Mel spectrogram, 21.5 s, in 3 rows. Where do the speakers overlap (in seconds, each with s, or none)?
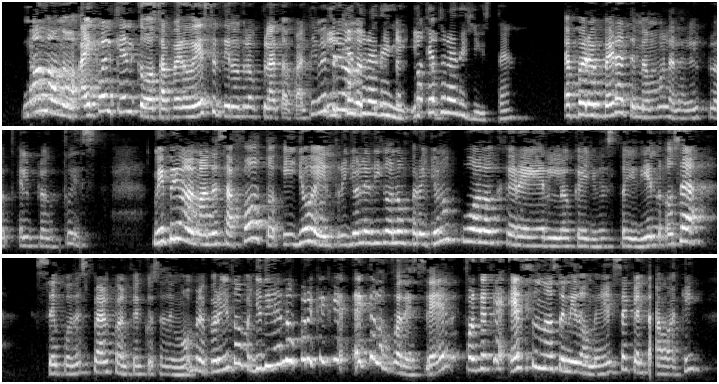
3.2 s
